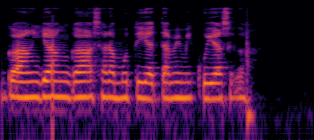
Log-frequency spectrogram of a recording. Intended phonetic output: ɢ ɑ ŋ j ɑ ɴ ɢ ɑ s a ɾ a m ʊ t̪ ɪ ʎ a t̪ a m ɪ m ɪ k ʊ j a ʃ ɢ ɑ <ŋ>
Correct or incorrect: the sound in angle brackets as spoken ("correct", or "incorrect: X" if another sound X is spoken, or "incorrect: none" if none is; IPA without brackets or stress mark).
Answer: incorrect: none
